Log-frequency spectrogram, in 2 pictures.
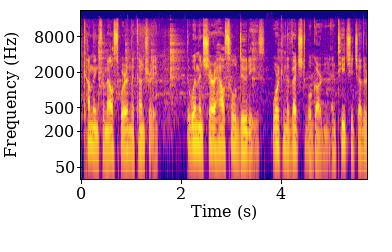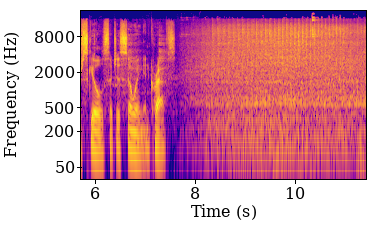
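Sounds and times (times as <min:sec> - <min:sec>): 
speech: 0:00.1 - 0:07.7
three-wheeled auto rickshaw motorcycle engine running: 0:07.8 - 0:11.4.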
